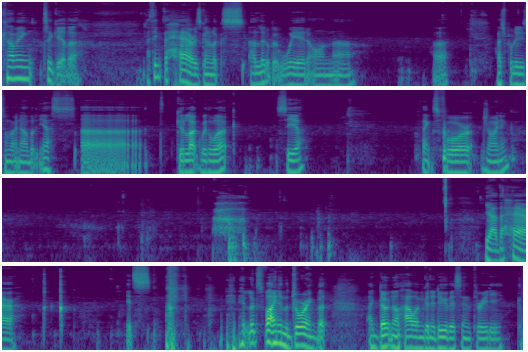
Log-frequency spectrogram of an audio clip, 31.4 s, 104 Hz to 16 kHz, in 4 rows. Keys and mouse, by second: 2.5-6.0 middle drag, 6.0 ctrl+s, 6.6-9.1 middle drag, 9.5-10.9 middle drag, 11.6 ctrl+s, 20.5 z, 22.8-31.4 middle drag, 30.4 click, 30.9 g.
